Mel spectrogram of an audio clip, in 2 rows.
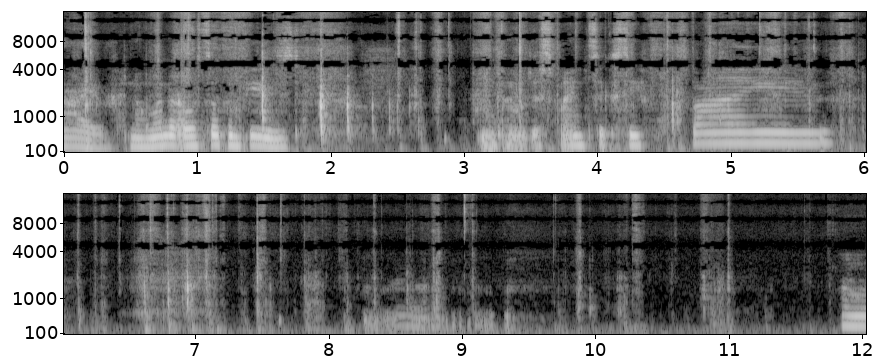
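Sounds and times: paper envelopes rustling: 0.0 - 9.2.

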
